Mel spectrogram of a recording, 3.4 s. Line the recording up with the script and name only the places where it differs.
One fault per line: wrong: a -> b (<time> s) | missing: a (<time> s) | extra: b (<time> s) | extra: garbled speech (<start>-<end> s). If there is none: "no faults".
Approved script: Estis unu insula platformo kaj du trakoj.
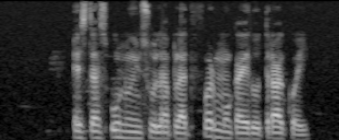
wrong: Estis -> Estas (0.8 s)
